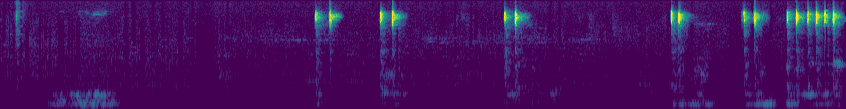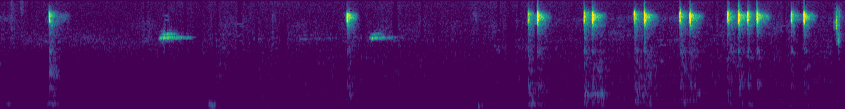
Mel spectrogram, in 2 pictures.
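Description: Typing on a laptop keyboard: sparse bursts of sharp, close key clicks in uneven clusters separated by silent pauses, with a brief low murmur near the start.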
